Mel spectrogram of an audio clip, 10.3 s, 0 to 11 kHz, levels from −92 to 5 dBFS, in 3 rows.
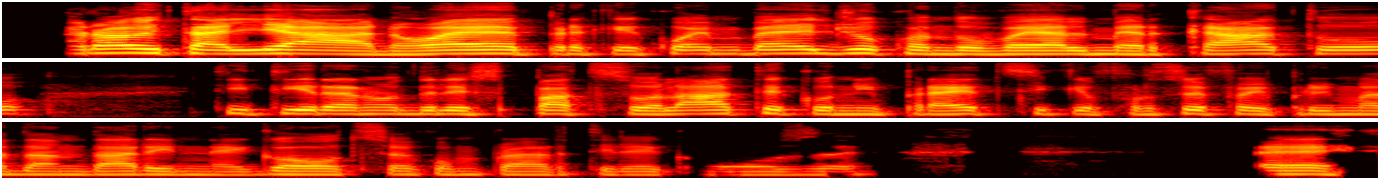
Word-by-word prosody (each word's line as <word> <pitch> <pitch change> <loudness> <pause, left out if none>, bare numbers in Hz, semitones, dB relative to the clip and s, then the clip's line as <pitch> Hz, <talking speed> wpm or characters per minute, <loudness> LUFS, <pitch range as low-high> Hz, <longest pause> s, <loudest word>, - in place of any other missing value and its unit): Però 205 +2 +4
è - - +7
italiano, 175 -5 +5
eh! 185 0 +7
Perché 165 -2 -7
qua 175 +3 -6
in 175 -1 -7
Belgio, 190 +1 +1
quando 170 -3 -4
vai 165 +1 +1
al 165 0 +3
mercato, 175 +3 -1 0.4
ti 185 -3 -12
tirano 170 -1 -2
delle 165 0 -5
spazzolate 175 +2 -3
con 170 -3 -8
i 155 - -9
prezzi 160 +2 -4
che 160 -1 -12
forse 155 +4 -9
fai 165 -3 -8
prima 160 -2 -9
di 150 - -8
andare 145 +1 -5
in 145 - -12
negozio 145 +1 -7
a - - -19
comprarti 145 0 -12
le 140 0 -13
cose. 140 +1 -17 0.9
Eh. 160 -1 -2
165 Hz, 185 wpm, -21 LUFS, 150-175 Hz, 0.9 s, è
